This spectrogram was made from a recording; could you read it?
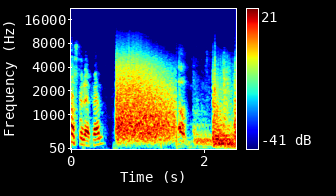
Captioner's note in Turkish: Silah sesi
